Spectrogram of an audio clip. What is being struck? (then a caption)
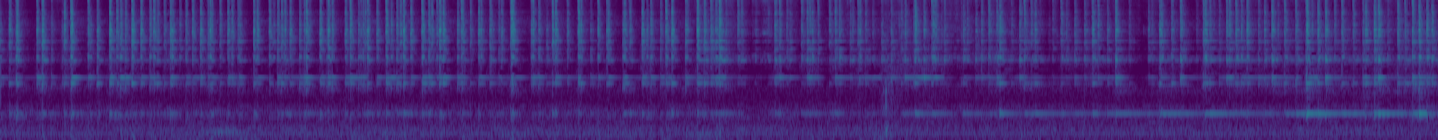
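Aluminum drink can. Long nails rapidly tap the sides of an unopened, full Pepsi aluminum can standing upright. The result is a quiet, continuous stream of crisp, bright clicks and ticks with very short ring and almost no low end.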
